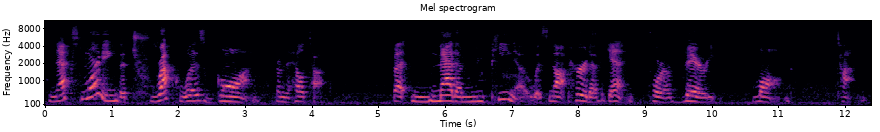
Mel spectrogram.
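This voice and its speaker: A woman's voice: medium pitch, takes it slowly, fairly bright tone, a little hiss or hum, poor audio. A woman who teaches, reading a picture book aloud to children expressively, drawing out key words for drama and adding casual asides.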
